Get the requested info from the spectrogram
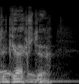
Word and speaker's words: Takeshita: My point is when Don Callis and Takashita, whatever. First of all. I like what they're doing with, how you say it? Takeshita, right? – Takeshita.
